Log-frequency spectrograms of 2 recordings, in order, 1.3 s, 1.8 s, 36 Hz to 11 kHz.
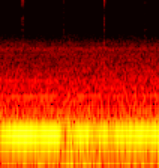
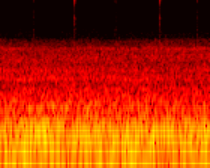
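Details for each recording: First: Dodge Avenger, possibly 2012: deep steady droning roar like a small plane under road noise while driving, changes when steering moves slightly; seems driver side front; worn front hub bearing, later replaced with brakes. Wheel bearing roar. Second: Dodge Avenger (possibly 2012) on a road test after front hub bearing and brake replacement: steady low road noise under braking with no growl or rumble. Bearing now quiet.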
